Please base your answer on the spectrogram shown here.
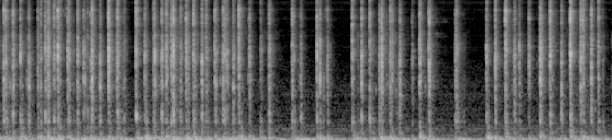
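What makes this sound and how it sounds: Fast typing with long nails and fingertips on a full-size plastic backlit computer keyboard with white backlighting and a hollow housing. It produces a dense, rapid stream of short clacky clicks with a hollow low thud beneath bright tapping transients, broken by a few brief pauses.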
